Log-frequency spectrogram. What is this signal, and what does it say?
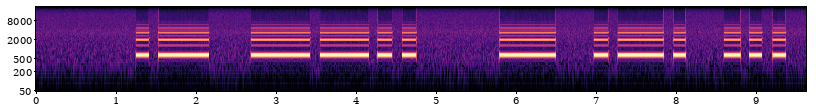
Morse code (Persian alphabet), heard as a keyed tone, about 8 wpm, 670 Hz. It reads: از ترس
